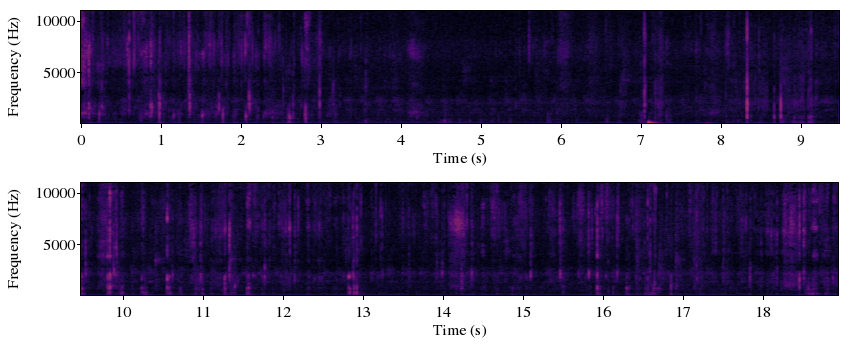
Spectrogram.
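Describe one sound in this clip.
A small dog sniffs and snuffles close by.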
